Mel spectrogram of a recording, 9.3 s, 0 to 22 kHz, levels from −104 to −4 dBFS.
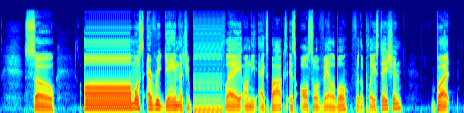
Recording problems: audio freezing; at 2 s for 1 s and at 4 s for 0.5 s

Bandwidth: 15 kHz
